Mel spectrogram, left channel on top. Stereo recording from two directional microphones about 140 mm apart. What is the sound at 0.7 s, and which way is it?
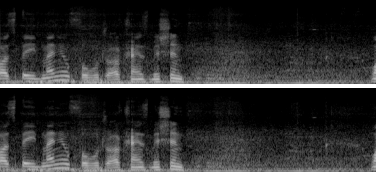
Speech, 15° right (ahead or behind).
